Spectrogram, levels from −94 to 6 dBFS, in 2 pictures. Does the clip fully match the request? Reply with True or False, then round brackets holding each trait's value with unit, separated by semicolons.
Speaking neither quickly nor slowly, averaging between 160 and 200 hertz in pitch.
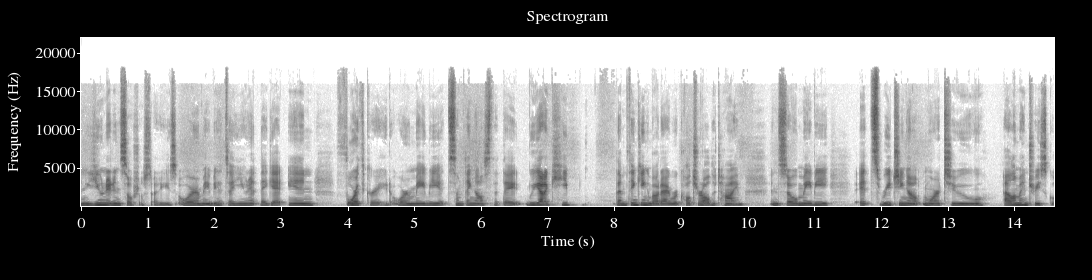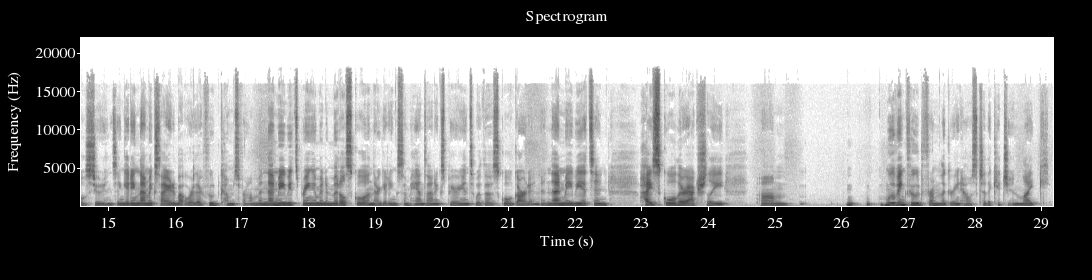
True (190 wpm; 185 Hz)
